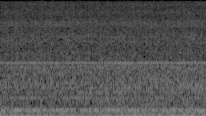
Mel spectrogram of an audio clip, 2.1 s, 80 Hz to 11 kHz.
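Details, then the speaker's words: Macintosh Color Classic internal 250MB SCSI hard drive, still installed while booting from a SCSI2SD v5.5: soft, steady hum with a faint constant tone and no clicking; drive spinning idle with no seeks. "okay you still hear the mechanical drive spinning because it is still physically installed"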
